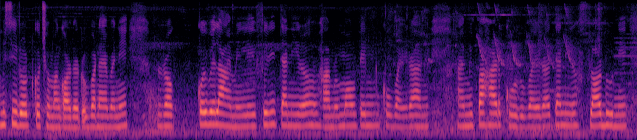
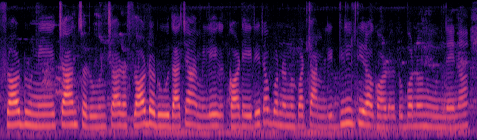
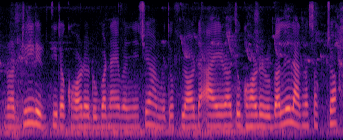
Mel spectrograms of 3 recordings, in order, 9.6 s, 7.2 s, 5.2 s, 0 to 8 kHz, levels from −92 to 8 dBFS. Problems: none marked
